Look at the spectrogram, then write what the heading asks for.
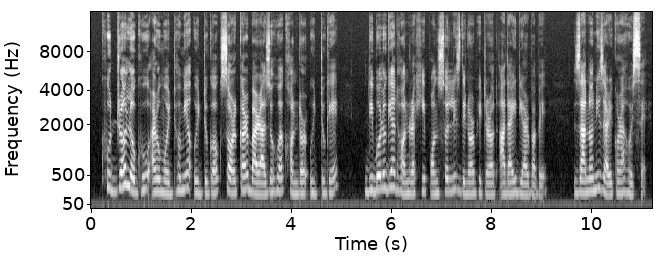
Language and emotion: Assamese, neutral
